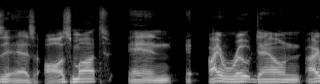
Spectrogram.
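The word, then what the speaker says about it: Asmat: in search of episode Leonard Nimoy he he pronounces it as osmot and I wrote down I wrote down the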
